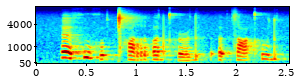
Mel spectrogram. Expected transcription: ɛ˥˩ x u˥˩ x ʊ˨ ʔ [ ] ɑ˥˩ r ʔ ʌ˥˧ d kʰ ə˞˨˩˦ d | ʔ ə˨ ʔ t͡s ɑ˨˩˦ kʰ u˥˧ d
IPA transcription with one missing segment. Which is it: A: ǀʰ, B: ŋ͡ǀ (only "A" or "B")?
A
